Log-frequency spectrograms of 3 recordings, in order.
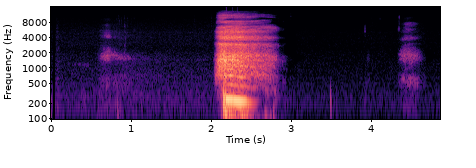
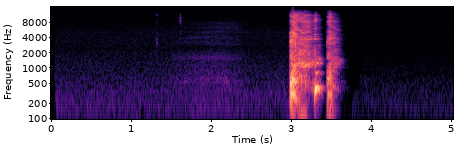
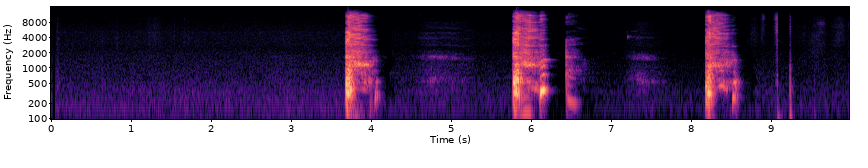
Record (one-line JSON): {"exhalation_length": "4.9 s", "exhalation_amplitude": 29525, "exhalation_signal_mean_std_ratio": 0.26, "cough_length": "5.0 s", "cough_amplitude": 32101, "cough_signal_mean_std_ratio": 0.21, "three_cough_length": "10.0 s", "three_cough_amplitude": 28947, "three_cough_signal_mean_std_ratio": 0.21, "survey_phase": "beta (2021-08-13 to 2022-03-07)", "age": "18-44", "gender": "Female", "wearing_mask": "No", "symptom_cough_any": true, "symptom_runny_or_blocked_nose": true, "symptom_shortness_of_breath": true, "symptom_sore_throat": true, "symptom_onset": "3 days", "smoker_status": "Never smoked", "respiratory_condition_asthma": true, "respiratory_condition_other": false, "recruitment_source": "Test and Trace", "submission_delay": "2 days", "covid_test_result": "Positive", "covid_test_method": "RT-qPCR", "covid_ct_value": 20.5, "covid_ct_gene": "N gene"}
